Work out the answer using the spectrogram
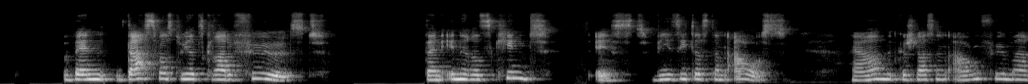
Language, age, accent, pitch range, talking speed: German, 20-39, German, 200-240 Hz, 130 wpm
